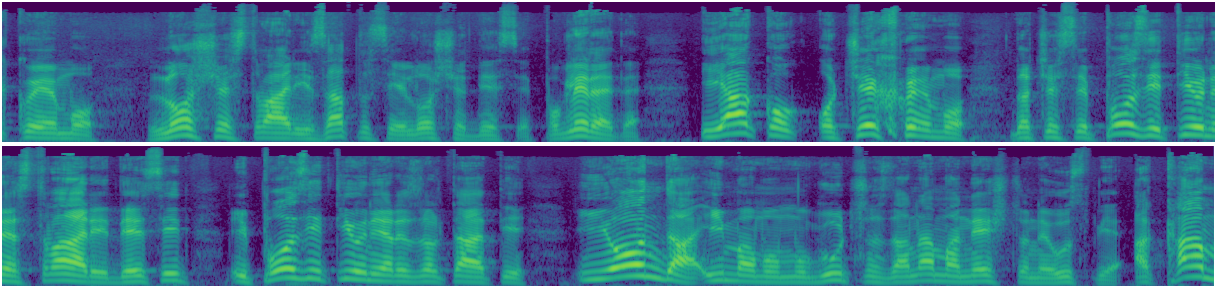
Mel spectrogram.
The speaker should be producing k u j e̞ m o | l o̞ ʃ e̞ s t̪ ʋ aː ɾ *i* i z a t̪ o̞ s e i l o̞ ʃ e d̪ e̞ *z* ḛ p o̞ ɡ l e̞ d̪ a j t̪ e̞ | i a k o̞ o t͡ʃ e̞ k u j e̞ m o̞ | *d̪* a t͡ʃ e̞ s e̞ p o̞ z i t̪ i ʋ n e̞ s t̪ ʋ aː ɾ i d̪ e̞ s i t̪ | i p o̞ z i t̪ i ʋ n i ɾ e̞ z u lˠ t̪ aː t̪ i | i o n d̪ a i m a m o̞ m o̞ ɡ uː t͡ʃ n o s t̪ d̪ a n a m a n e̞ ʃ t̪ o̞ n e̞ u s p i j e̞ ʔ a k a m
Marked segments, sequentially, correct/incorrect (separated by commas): correct, incorrect, correct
